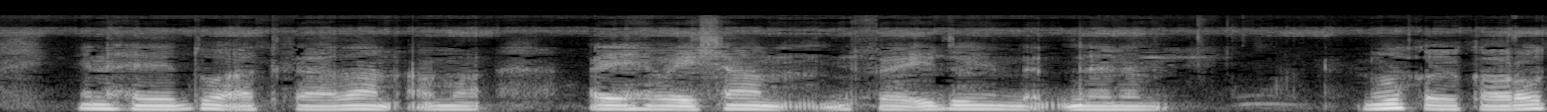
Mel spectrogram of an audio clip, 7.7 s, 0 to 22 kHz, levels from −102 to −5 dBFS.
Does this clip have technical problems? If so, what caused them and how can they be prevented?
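Yes. Throughout the speech, the treble sounds artificial. S sounds come out gritty, metallic and lispy. Nothing remains above 12.3 kHz. The likely cause is heavy HE-AAC compression at a very low bitrate, around 16 kbps, which rebuilds the highs from copied lower bands whose harmonics do not line up. Encoding at a higher bitrate with plain AAC or Opus would prevent it.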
